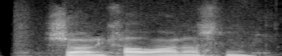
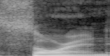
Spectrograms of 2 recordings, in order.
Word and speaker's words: Søren Kragh Andersen: Søren Kragh Andersen. Oh, Søren Kragh. He just kind of rolls it out. It's not like Soren, it's Søren.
